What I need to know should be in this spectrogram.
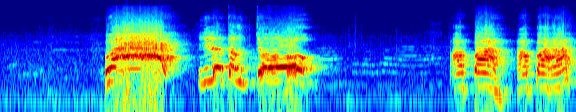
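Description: A young man exclaims loudly into a headset microphone.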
